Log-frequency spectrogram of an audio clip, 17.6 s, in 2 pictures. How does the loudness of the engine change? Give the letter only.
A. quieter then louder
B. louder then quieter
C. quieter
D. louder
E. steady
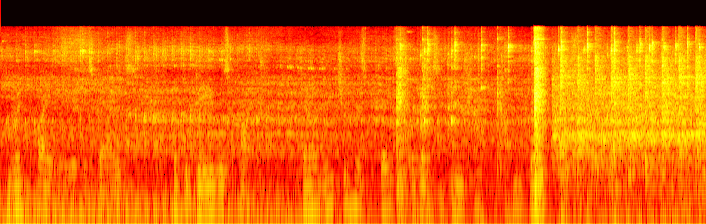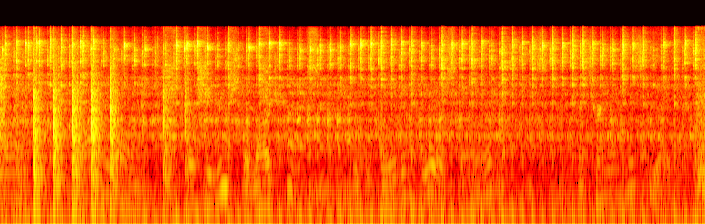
E.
